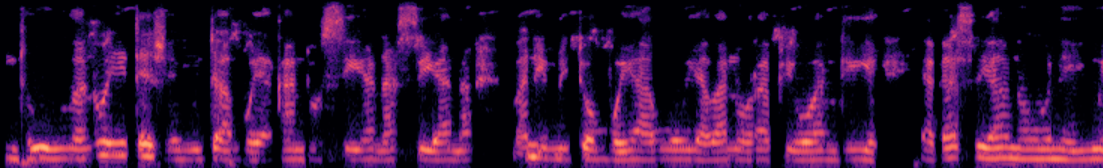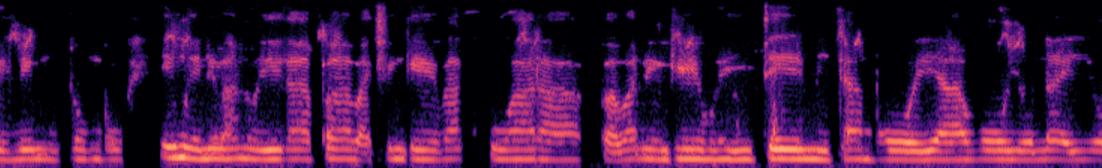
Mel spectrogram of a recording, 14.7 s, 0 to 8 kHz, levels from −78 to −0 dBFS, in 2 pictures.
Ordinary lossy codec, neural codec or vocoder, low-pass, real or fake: Opus, 16 kbps; none; 7.2 kHz; real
